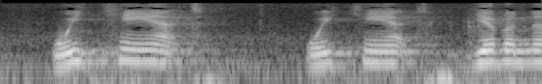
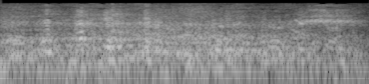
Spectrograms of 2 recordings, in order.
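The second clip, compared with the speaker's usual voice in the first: soft laugh; 8 dB quieter than usual. Real, not acted. Speaker laughs at joke.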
